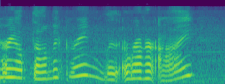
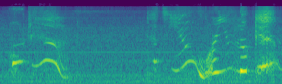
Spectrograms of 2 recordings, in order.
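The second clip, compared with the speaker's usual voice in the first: high-pitched pet talk. Real, not acted. Owner showing her bird itself on screen, high-pitched pet talk.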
